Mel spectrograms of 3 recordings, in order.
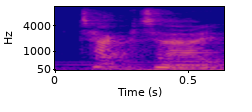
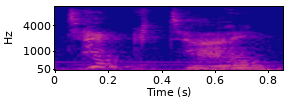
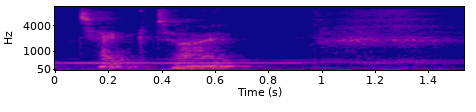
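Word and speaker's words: tektite: deliberately wearing it there because the energy of tacti or techtite as it's um pronounced I always say tacti but it's techtite stomach wise is it absorbing the energy of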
